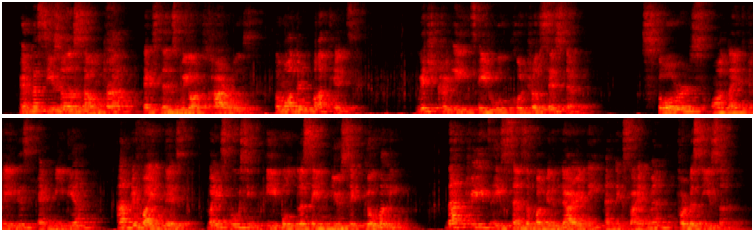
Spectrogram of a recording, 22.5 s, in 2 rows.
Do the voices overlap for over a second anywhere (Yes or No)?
Yes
